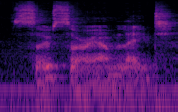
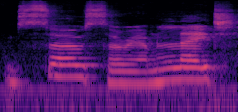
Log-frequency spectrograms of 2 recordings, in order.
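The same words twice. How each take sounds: First: Breathy whispered apology; soft whispered sorry. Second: Said in the usual way. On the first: Acted. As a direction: whisper it, half joking. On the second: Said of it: "plain take of apology".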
